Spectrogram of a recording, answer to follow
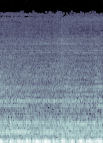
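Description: Live electronic rock music at a concert: a deep, pulsing bass rumble under sustained synthesizer tones, with no vocals.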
